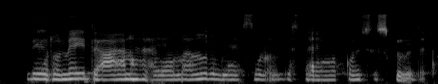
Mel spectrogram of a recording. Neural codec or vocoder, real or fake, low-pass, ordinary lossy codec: codec, 24 kHz, 1.5 kbps, HILCodec; fake; 10.8 kHz; none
